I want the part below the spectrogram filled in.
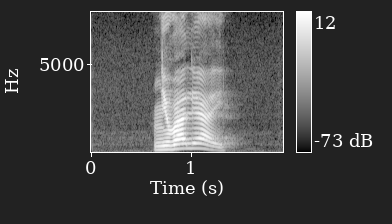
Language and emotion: Russian, angry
